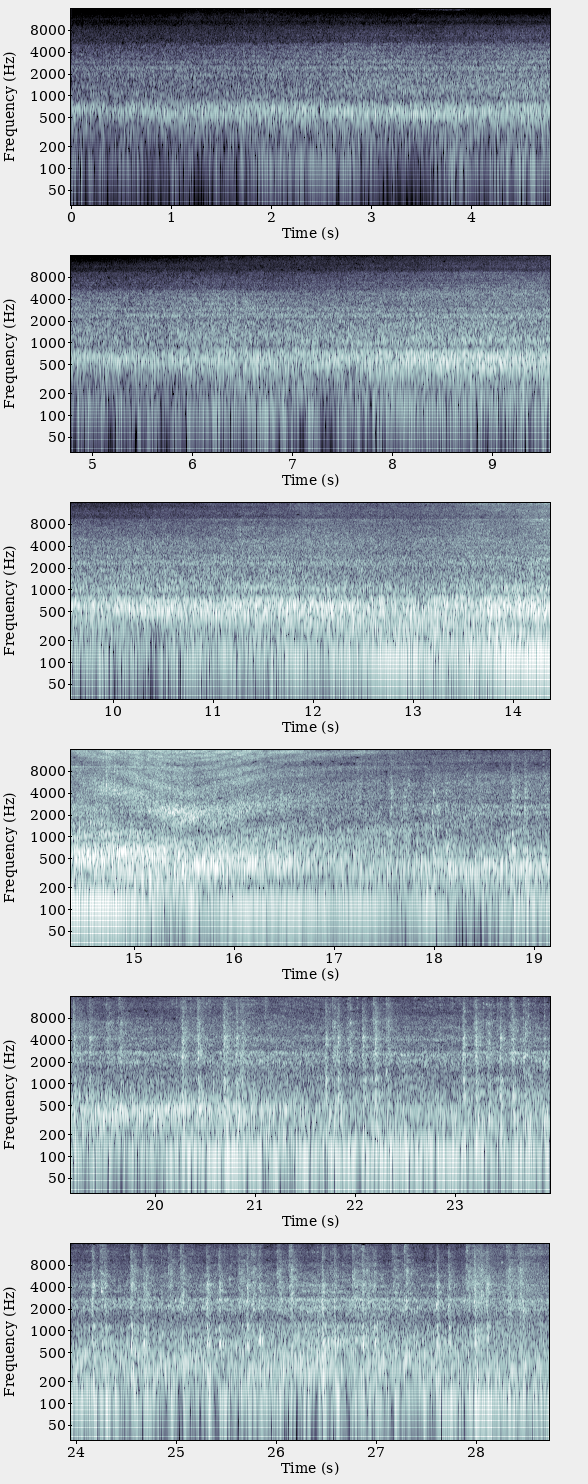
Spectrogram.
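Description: An SRT diesel locomotive hauling an express passenger train approaches and passes at speed. The diesel engine grows steadily louder to a peak about halfway through, with a falling whine as the locomotive goes by. The coaches then roll past with rapid clicking of wheels over the rail joints.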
